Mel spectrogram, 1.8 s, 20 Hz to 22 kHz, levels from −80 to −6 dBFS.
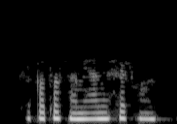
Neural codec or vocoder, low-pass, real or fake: none; 3.6 kHz; real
